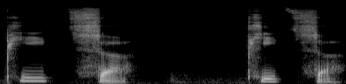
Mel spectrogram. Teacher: the second syllable is not stressed it's pronounced with a relaxed uh Pizza piz use a relax uh like cup and up it's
